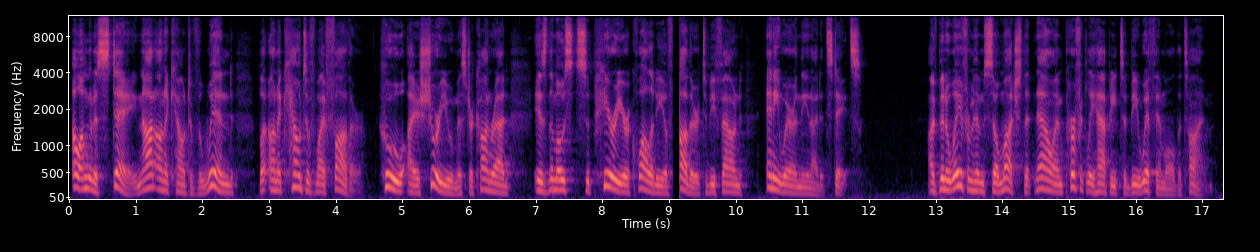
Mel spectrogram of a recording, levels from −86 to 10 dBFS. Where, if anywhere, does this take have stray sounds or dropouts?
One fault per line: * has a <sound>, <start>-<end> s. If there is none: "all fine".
* has a dropout, 9.1-9.2 s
